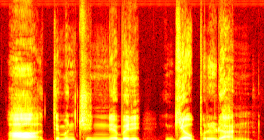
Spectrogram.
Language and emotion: Kashmiri, neutral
